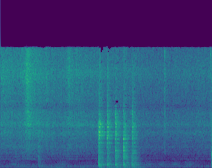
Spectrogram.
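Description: Metal cookware on a gas stove clattering: a quick run of five or six knocks about two seconds in as a pot or its utensil is handled, over a low steady hiss.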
